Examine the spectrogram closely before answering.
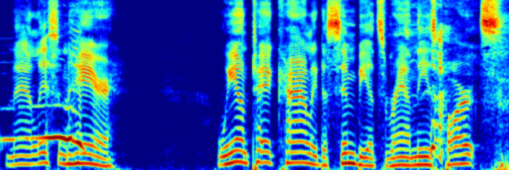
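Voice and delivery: lightly voiced hillbilly sheriff. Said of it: "in a redneck voice".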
